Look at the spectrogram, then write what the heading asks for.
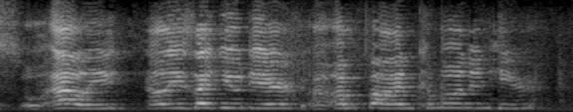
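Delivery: put-on very high-pitched elderly woman's voice calling out. Storyteller narrating a scene voices a woman calling from inside, old woman voice. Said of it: "the old woman's voice".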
